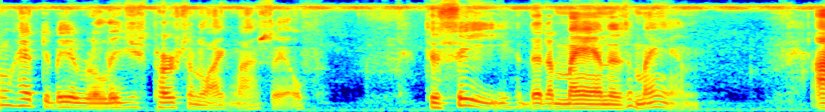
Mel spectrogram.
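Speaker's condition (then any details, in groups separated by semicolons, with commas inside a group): Cerebral palsy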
